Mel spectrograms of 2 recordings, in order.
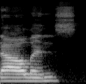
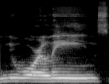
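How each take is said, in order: First: It is said the local Louisiana way. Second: It is said the northern, outsider way.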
